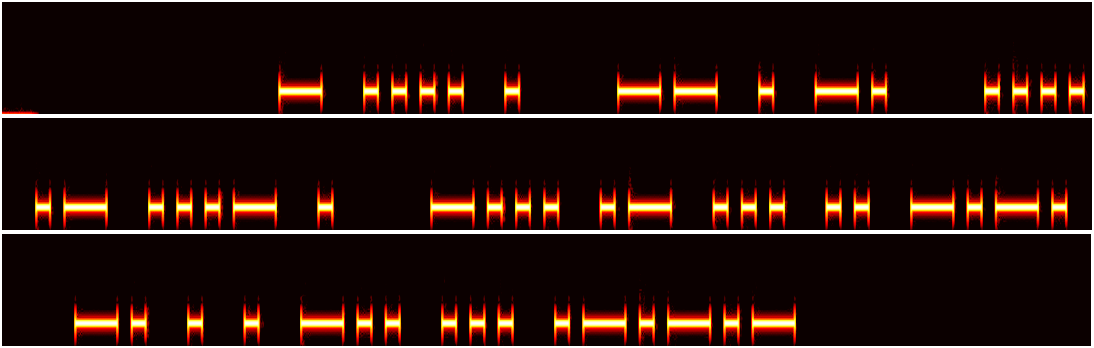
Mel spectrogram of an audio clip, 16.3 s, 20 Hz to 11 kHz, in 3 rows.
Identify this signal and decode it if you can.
Morse code, heard as a keyed tone, about 17 wpm, 700 Hz. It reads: THE MEN HAVE BASIC NEEDS.
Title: Sentences from Top 1000 Words - Review Part 3 - 17wpm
